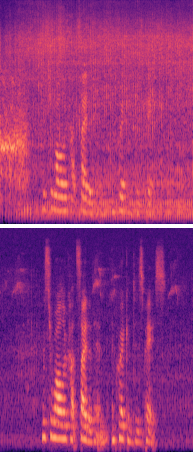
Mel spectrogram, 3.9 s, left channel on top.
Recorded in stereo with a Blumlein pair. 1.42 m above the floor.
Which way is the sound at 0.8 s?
40° right.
